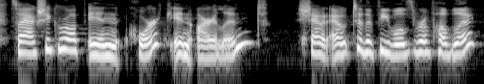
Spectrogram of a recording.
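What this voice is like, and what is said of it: Canadian-sounding accent, subtle Irish. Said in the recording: “you sound quite Canadian ... sound quite Canadian to me ... it's very subtle ... you might hear the Irish come out more”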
